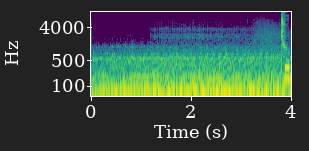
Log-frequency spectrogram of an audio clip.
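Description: Deep, steady rumbling drone of a soundtrack's sound design, with a faint airy hiss coming in about a second in.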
